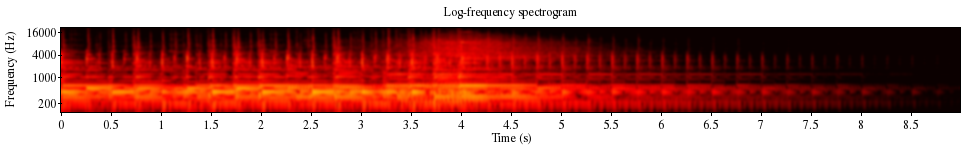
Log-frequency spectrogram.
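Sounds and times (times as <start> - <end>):
corporate transition music: 0.8 - 7.4.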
